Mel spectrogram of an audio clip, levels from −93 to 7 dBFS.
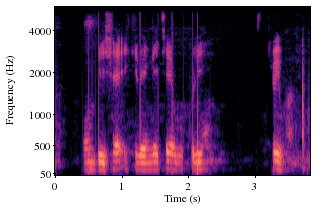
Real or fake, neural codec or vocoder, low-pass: real; none; 5.4 kHz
